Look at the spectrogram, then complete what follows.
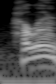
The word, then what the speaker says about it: Haroun: do then you'll remember my last name rhymes with baboon harun baboon i know it sounds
